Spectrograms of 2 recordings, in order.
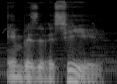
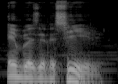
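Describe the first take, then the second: Both takes have the same delivery.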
